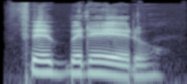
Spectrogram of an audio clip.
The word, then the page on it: febrero: spanish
